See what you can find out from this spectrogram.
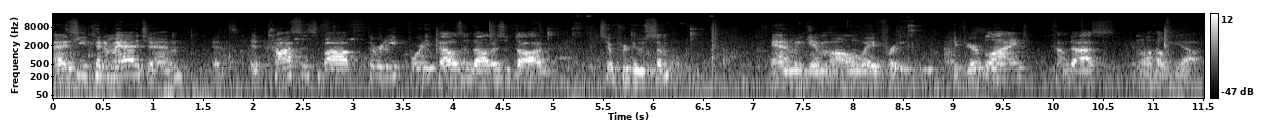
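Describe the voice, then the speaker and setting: A woman with a fairly low pitch at a moderate pace, long, frequent pauses, audible room echo and noticeable background noise. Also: ordinary pitch variation. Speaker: guide dog charity volunteer speaker. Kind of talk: informal talk to senior center audience. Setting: room with live audience, no microphone. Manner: loud.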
